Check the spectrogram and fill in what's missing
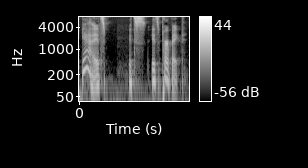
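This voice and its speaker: A man co-hosting a podcast who talks with enthusiasm, often pausing to search for his words. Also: medium pitch, huge pitch swings, dry recording, clean studio sound. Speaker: podcast co-host. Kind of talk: casual chat.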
